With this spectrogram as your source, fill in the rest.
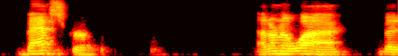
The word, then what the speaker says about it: Bastrop: And here's a bumper sticker that says, oh, Bastrop does not have U in it.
